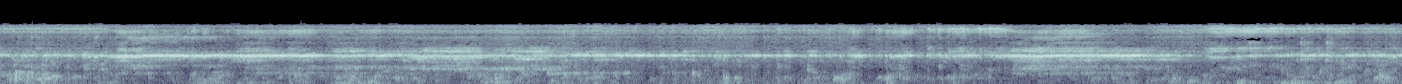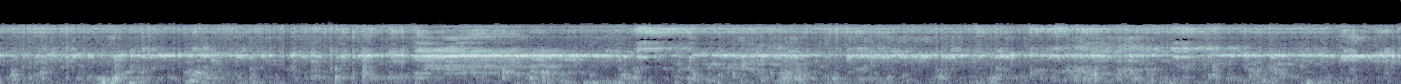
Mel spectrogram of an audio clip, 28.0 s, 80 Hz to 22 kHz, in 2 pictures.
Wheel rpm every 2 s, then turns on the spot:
230, 230, 220, 230, 230, 230, 230, 230, 230, 230, 230, 230, 230, 230.
none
